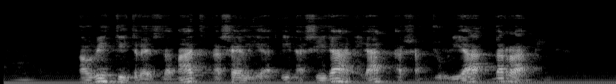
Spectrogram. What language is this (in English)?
Catalan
